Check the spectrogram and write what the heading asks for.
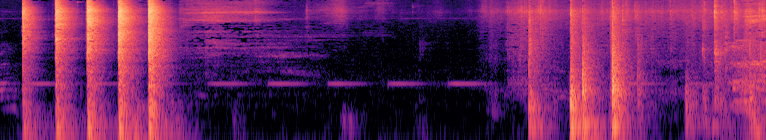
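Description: Hammer driving nails to fix a plastic electrical box to a wooden ceiling joist: five quick, sharp blows about three a second, then, after a pause, another cluster of knocks about five seconds in.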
